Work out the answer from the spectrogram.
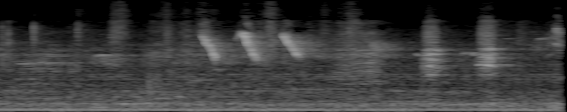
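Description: Small bird chirping: three quick, downward-sliding chirps about one and a half seconds in, then two short chirps near the end, faint over a low steady room hum.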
